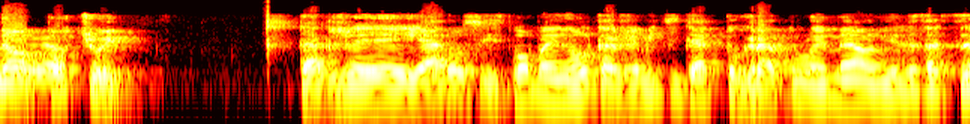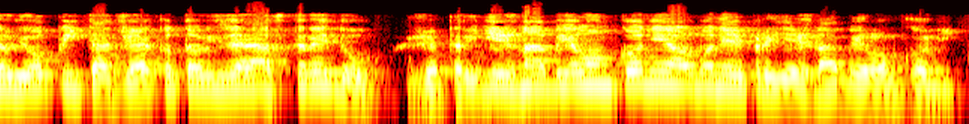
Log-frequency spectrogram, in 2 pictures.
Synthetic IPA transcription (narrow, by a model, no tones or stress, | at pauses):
nɔpɔt͡ʃuj | t̪aɡʒɛjaɾɔsispɔmɛnuːlt̪aɡʒɛmicit̪ak̚t̪ɔɡɾat̪ulujɛmɛalɛmizmɛsaxt͡sɛliɔpiːt̪aɟʒɛakɔt̪ɔʋizɛɾaːfst̪ɾɛd̪u | ʒɛpɾiːɟɛʒnabɪɛlɔmkɔɲɛalɛbɔɲɛpɾiːɟɛʒnabiɛlɔmkɔɲi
